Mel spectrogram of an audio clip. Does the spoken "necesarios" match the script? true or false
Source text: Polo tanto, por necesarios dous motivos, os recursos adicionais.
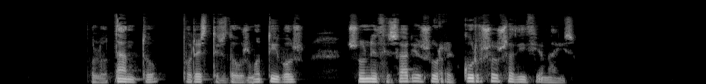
false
